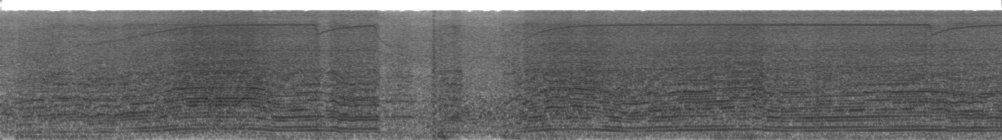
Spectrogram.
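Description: A racing car engine screams at high revs, rising through the gears.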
